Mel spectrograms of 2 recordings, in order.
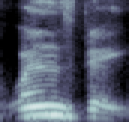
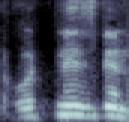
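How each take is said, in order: First: Two syllables, with the first d silent. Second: Three syllables, with the first d sounded. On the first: The speaker calls it right. "Sound হবে ওয়েন্স।" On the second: The speaker calls it wrong. "Not ওয়েডনেসডে না"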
